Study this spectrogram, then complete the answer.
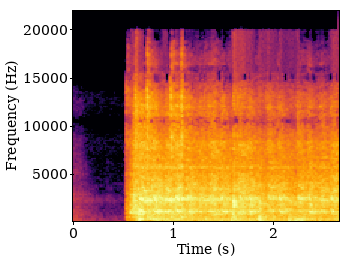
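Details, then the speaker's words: Can-Am DS 450 quad on a start attempt: after a silent gap it fires into ragged, uneven sputtering that never settles. The owner suspects fuel starvation, since the spark plug was checked and looked fine. "So as you can tell, I'm going to try to start up the bike, and you guys will be able to hear what how it's like sputtering, it's like almost like it's not getting fuel to start."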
